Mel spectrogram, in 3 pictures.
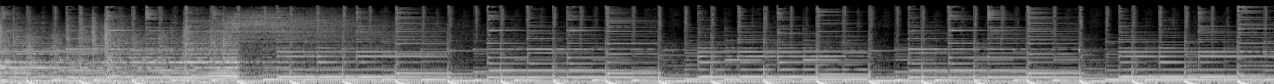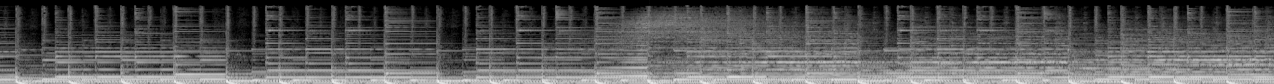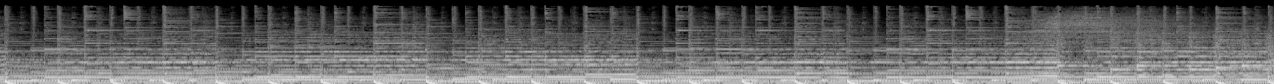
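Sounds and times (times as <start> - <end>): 
upbeat acoustic guitar: 0.0 - 38.2.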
